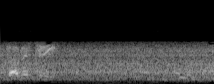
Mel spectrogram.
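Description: Steady hiss and static from a shortwave amateur transceiver's receiver, tuned to 21.29 MHz upper sideband between transmissions, heard through the narrow band of a single-sideband filter; a single spoken word comes right at the start.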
